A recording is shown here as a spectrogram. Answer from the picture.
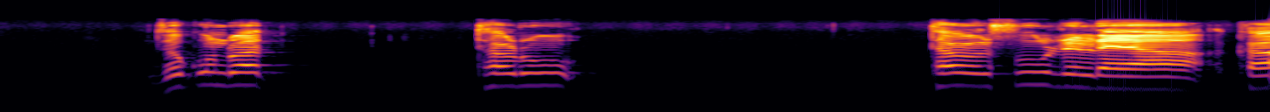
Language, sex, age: Venda, male, 34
